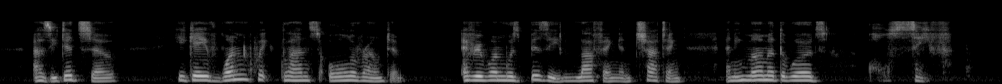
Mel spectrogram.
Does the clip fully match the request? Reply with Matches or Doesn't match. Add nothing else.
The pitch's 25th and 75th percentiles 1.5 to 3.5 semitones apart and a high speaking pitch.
Doesn't match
